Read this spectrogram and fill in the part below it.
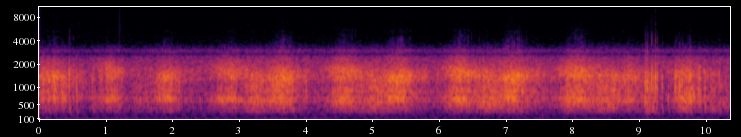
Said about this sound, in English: Now the crowd is chanting Lietuva, Lithuania. Let me just hold the phone up one more time.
